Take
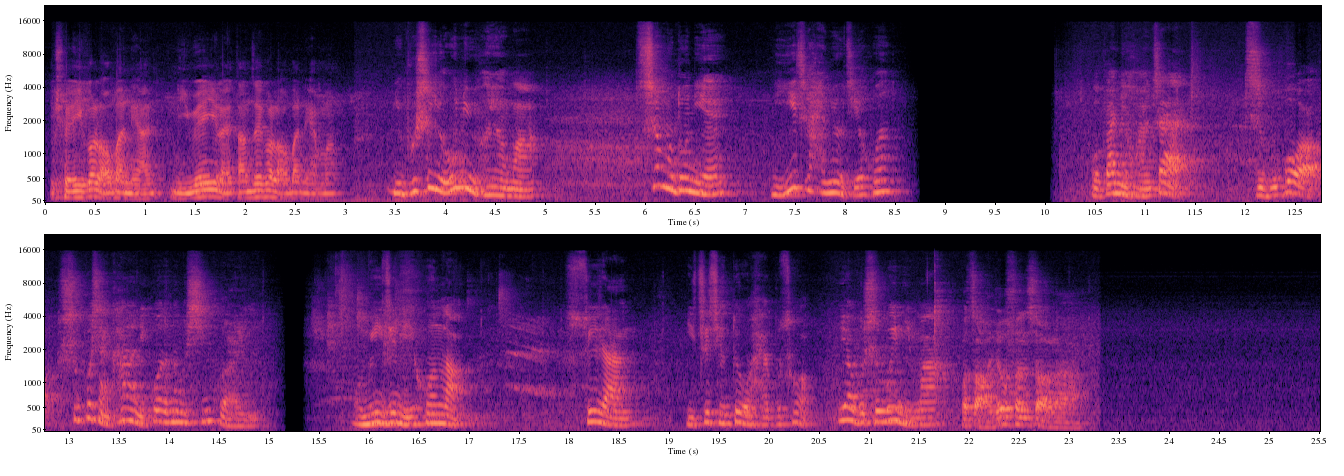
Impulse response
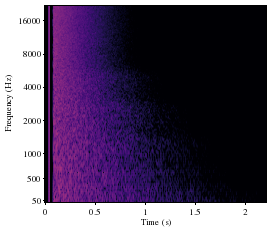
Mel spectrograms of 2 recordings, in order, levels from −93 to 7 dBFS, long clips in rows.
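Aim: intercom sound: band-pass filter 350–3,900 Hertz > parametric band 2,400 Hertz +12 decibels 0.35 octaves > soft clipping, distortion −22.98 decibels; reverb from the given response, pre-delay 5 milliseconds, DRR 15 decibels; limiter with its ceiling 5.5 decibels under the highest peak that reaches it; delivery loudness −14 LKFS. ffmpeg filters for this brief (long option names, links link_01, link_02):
-filter_complex "[0:a]alimiter=limit=-13dB:level=0:latency=1,asplit=2[link_01][link_02];[1:a]atrim=start_sample=2205,adelay=5[link_03];[link_02][link_03]afir=irnorm=-1:irlink=0,volume=-22.5dB[link_04];[link_01][link_04]amix=inputs=2:normalize=0,highpass=350,lowpass=3900,equalizer=frequency=2400:width_type=o:width=0.35:gain=12,asoftclip=threshold=-14dB,volume=13dB"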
